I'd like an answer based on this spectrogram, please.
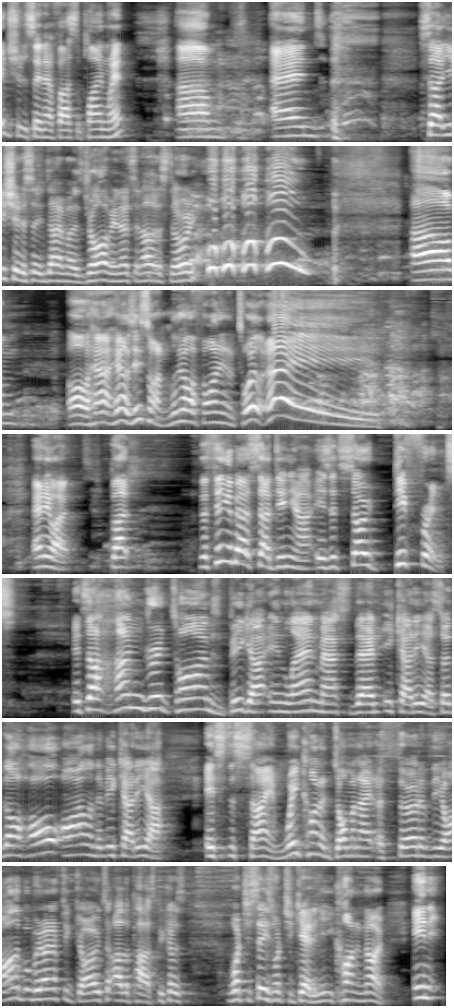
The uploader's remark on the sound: Live Recording Part 2. This recording from the event.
